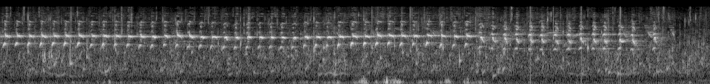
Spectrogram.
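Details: White-rumped shama training recording of "shot" phrases for competition songbirds: one long, unbroken high trill of rapid, buzzy pulses at a nearly steady pitch, shifting slightly before fading after about six seconds.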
